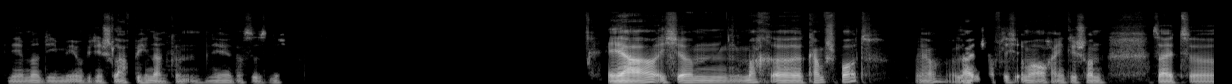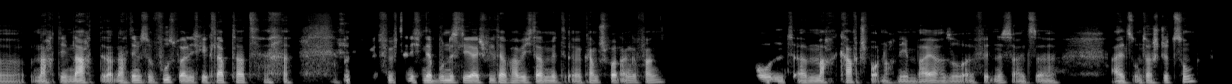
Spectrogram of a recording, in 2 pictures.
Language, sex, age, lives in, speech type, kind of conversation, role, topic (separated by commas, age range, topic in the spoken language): German, male, 30-34, Germany, conversation, advice, user, Warum fällt es mir schwer, regelmäßig sieben bis acht Stunden zu schlafen?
